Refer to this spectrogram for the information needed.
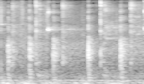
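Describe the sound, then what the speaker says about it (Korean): Table tennis ball struck during a serve in a professional Korean table tennis league match, a series of sharp, brief ticks repeating in a quick rhythm, moderately loud against quiet hall ambience. "이번에 김동현의 서브"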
